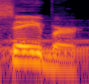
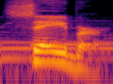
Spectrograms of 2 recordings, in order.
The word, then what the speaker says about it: saber: our sixth word is saber it's pronounced sa bear the B is soft let's say it together saber That's Right Moving On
